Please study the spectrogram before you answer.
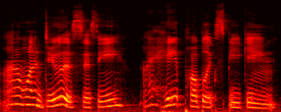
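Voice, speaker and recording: A woman's voice: mid-range voice, animated, a little slow, pitched above the performer's own voice. A woman voicing a shy, whining fifth-grade girl who hesitates over her words in a spoken memoir. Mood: whiny, reluctant.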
